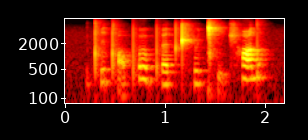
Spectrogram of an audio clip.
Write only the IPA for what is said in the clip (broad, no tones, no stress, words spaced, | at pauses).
tʼitʼɑ̰ pʼɵpʼɛt t͡ʃʰʉǀʰḭt͡ʃʰɑd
